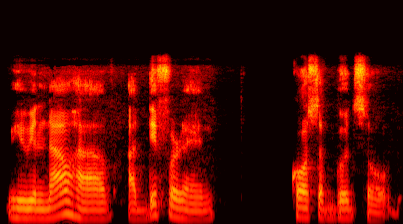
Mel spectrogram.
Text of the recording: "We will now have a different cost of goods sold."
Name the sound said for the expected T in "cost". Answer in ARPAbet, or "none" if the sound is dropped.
none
